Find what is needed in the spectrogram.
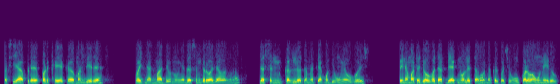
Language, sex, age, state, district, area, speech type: Gujarati, male, 18-30, Gujarat, Morbi, urban, conversation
